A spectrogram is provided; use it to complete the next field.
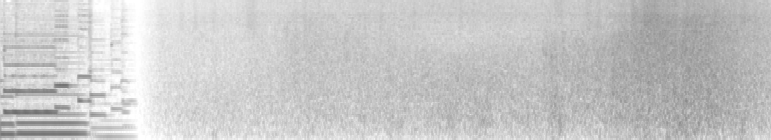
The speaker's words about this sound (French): Imaginez la mer au petit matin. L'horizon est calme, presque immobile, et pourtant, l'eau ne cesse jamais vraiment de bouger. Les vagues avancent doucement vers le rivage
